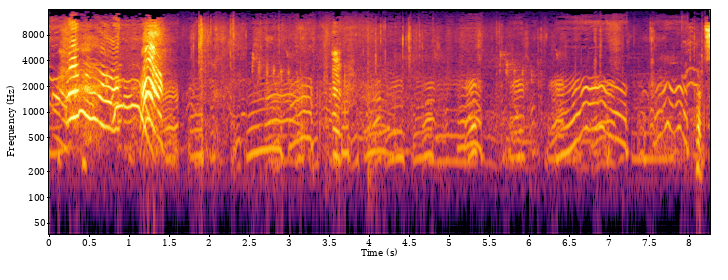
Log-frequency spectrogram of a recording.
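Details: Newborn Great Pyredane pups from a spring 2016 litter give two loud, sharp squeals, then a long run of softer, short, arched whimpers, several pups overlapping, as a person counts them aloud.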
